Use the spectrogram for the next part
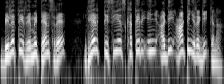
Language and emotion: Santali, angry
